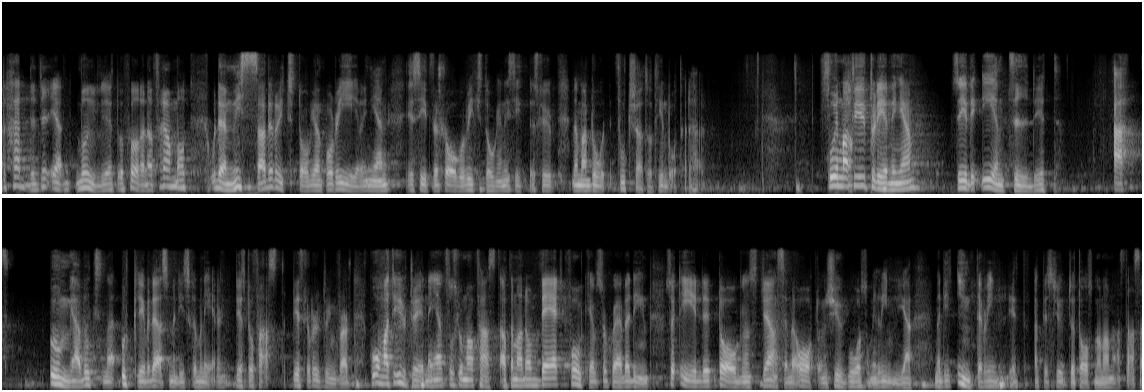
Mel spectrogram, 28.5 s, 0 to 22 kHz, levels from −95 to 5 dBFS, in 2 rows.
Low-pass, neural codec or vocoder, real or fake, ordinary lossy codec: 7.2 kHz; codec, 16 kHz, 1 kbps, X-Codec, HuBERT features, trained on balanced general audio; fake; none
